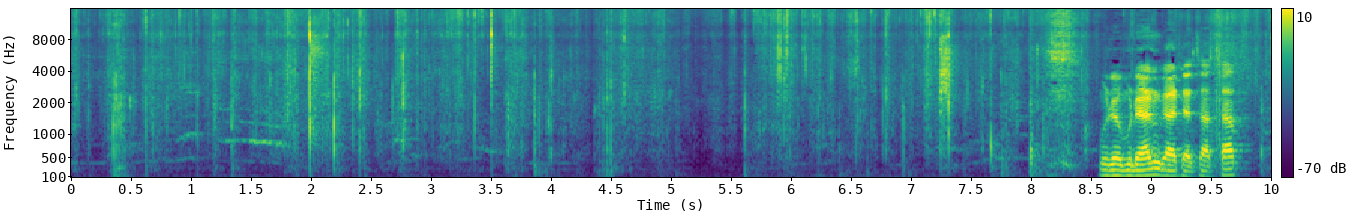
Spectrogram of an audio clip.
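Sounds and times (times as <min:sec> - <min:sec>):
plastic wrapping crinkling: 0:00.0 - 0:10.0.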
